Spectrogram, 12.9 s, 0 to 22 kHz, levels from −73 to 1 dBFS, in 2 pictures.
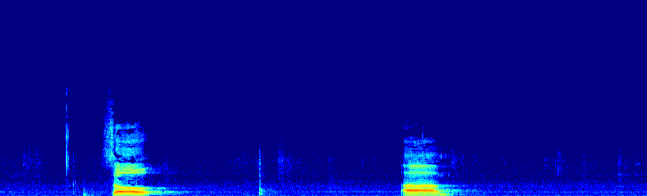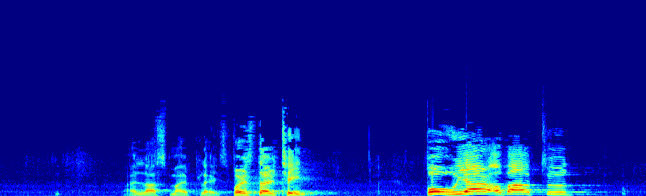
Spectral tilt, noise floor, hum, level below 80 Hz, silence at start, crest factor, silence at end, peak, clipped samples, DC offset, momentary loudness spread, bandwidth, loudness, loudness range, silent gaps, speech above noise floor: -4 dB/octave; -55 dBFS; none; -62 dBFS; 1.1 s; 22 dB; 0.65 s; 0 dBFS; under 0.1%; under 0.1%; 19 LU; 10 kHz; -17 LUFS; 15 LU; none; 39 dB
